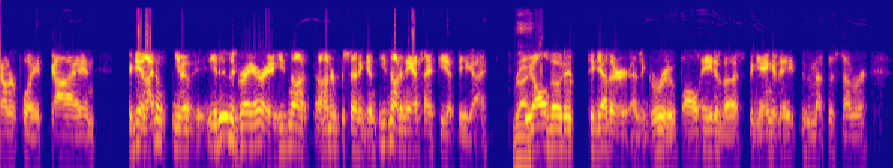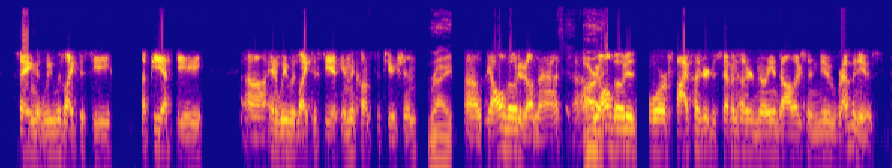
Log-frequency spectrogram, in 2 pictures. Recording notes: throw the phone lines open and take some calls from you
